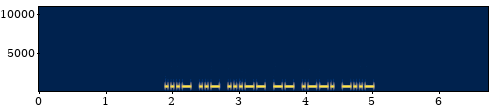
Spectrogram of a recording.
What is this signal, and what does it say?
Morse code, heard as a keyed tone, about 28 wpm, 700 Hz. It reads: VU3MPX
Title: DXCC-100 Call Signs - 6 Characters - Repeated 2x - 28wpm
